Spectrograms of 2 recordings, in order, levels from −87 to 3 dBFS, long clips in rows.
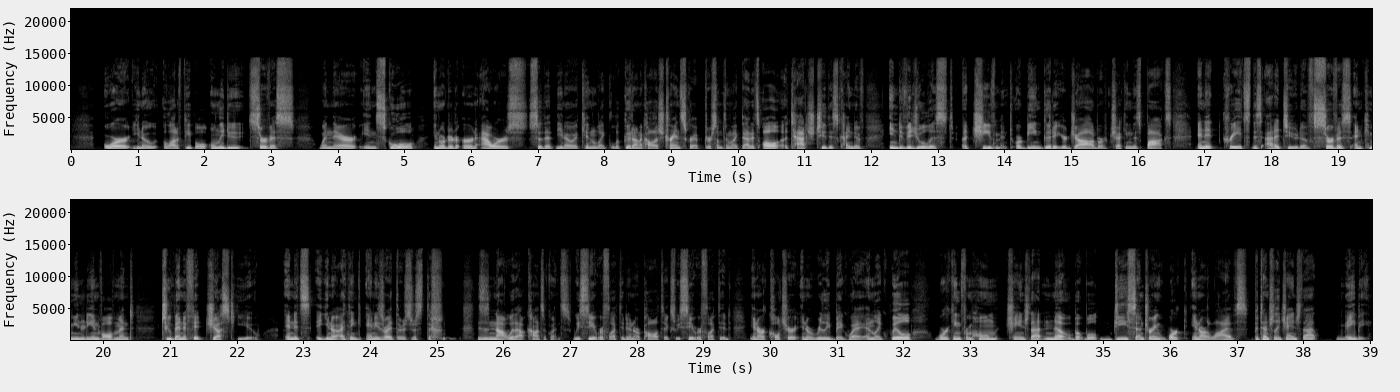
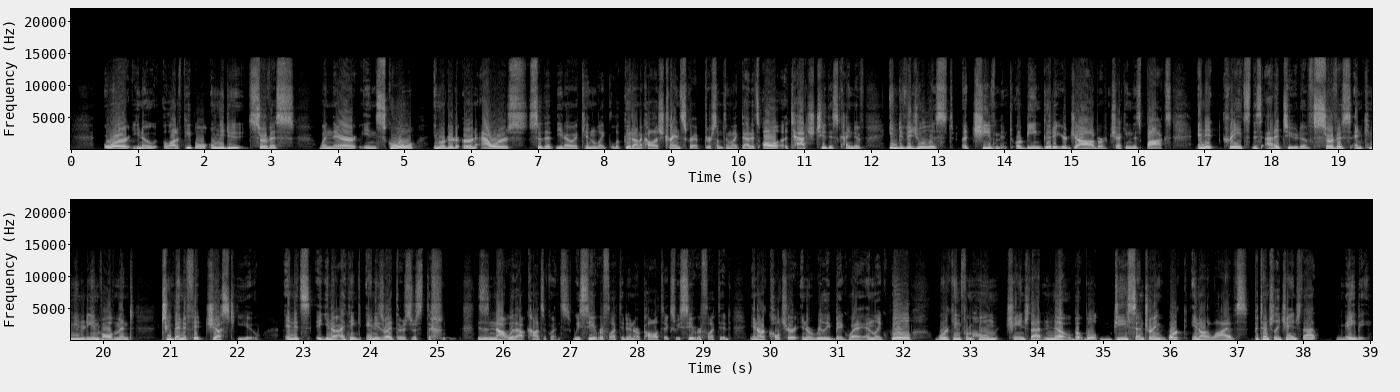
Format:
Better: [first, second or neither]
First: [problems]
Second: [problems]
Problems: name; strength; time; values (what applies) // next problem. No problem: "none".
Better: first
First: none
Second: distortion; slight; 4% of the sound clipped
